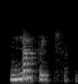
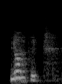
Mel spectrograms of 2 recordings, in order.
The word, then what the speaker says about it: l'hôpital: Put L apostrophe l'hôpital, l'hôpital. In the first word of the word hospital, we're gonna put the L apostrophe because it starts with letter H. And it's gonna be pronounced as l'hôpital, l'hôpital.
